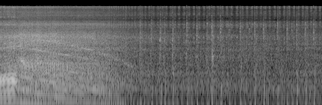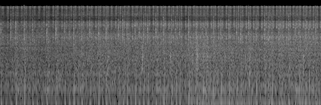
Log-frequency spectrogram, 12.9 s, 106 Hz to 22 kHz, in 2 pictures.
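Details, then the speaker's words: Motorstar Easy Ride 150 that had no idle, high then dying idle and heavy fuel use, after auto choke fix and covering the air hole: brief rev dies back to an even putter about 160 beats a minute, steady, no dips or stalling. "so Ayun may Menor na siya at may hatting testing testing testing Ayos na interes na"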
